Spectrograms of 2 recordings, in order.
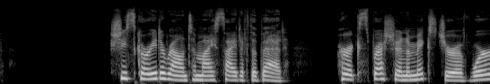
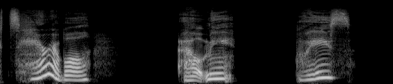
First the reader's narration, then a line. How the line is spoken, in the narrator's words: I croaked, my throat dry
